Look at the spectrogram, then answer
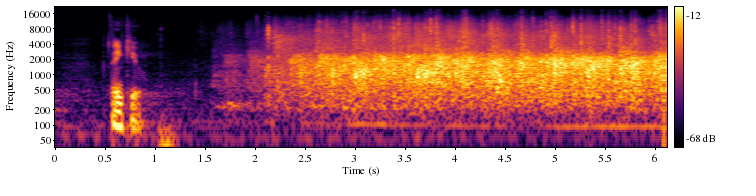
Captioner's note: applause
